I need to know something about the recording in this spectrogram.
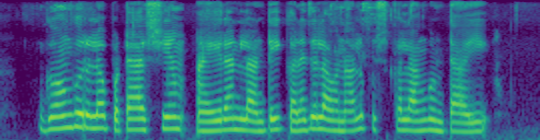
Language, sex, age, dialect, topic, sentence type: Telugu, female, 25-30, Telangana, agriculture, statement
